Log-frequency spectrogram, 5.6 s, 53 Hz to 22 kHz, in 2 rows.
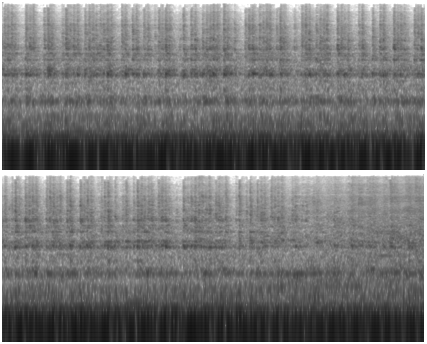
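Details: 1970 Chevelle 454 big-block with flat-tappet cam, cold start after cam break-in and oil change: loud, lumpy idle pulsing evenly at a couple of beats per second, no tapping or knock. Normal cold start.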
